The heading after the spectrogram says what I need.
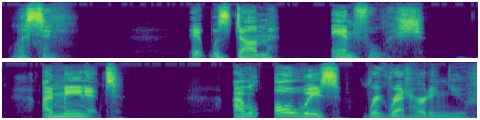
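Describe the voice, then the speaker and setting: A man acting a remorseful, lovesick ex-boyfriend in an audio drama, speaking in an earnest, halting, pleading way. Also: fairly high pitch, sing-song, a bit bright, no echo, studio quality, full character voice. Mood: confessional.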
